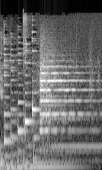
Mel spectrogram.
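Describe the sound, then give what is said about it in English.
Chimes ring from a university tower in Detroit: a few quick overlapping bell strikes, then one rich, sustained tone that slowly fades away, with no voices. “The University Tower chimes are ringing right up Livernois to the DeWitt House, where we are taping our last Ask the Professor of this year.”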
